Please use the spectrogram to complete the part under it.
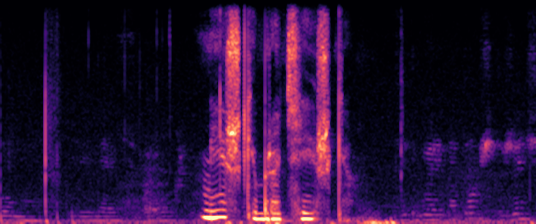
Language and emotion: Russian, sad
